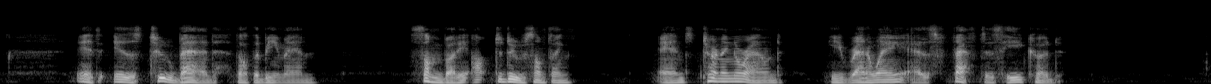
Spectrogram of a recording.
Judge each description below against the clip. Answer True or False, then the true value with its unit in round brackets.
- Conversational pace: False (120 wpm)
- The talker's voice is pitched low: True (95 Hz)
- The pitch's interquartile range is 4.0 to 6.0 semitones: True (4.7 semitones)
